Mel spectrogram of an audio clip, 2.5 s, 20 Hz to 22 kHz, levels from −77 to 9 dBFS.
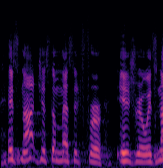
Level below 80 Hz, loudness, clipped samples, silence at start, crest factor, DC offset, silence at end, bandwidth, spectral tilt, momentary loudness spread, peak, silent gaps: -74 dBFS; -33 LUFS; under 0.1%; 0 s; 20 dB; under 0.1%; 0 s; 15 kHz; -4.5 dB/octave; 7 LU; -14 dBFS; none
